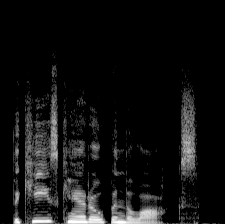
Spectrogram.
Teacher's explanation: If you have trouble with can't before a word that starts with a vowel, such as open, put in a very small d.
